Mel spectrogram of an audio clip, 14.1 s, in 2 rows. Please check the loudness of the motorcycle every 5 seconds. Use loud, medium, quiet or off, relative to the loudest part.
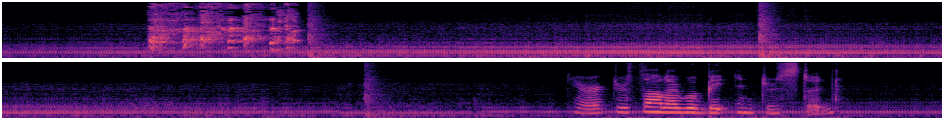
loud, loud, medium.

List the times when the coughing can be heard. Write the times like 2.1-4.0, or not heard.
1.1-2.2.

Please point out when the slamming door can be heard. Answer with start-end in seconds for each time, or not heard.
2.2-2.8, 5.7-6.2, 9.8-10.2.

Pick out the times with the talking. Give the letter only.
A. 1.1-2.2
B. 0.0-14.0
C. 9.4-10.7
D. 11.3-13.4
D.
